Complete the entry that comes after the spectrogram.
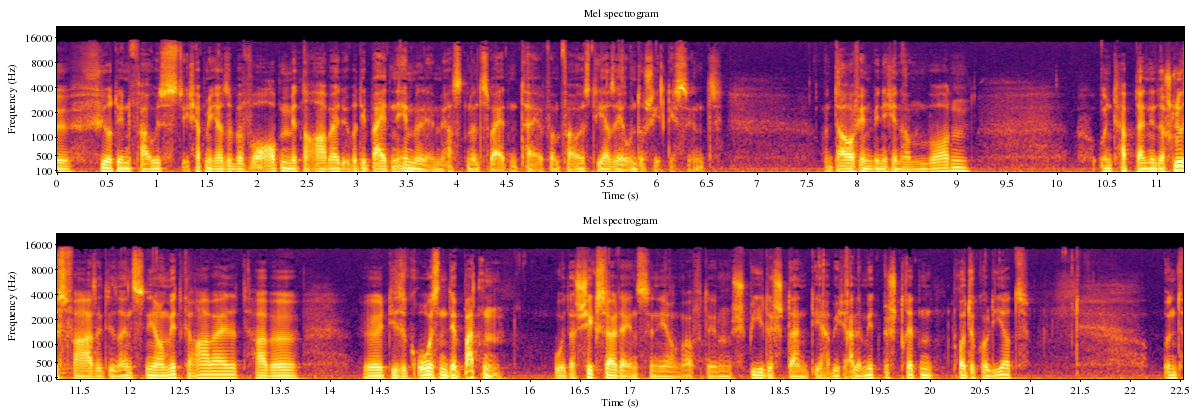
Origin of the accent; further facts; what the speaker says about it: Harz, Germany; Also ich stamme aus dem Südharz im weiteren Sinne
